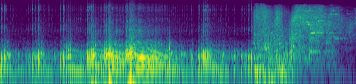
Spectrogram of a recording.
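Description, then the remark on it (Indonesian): A motorcycle engine revs loudly, then a crash erupts with glass shattering and debris clattering, ending in a bright, noisy spray of breaking fragments. “dan plang gue tabrak yang gak separah SFX tadi sih”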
